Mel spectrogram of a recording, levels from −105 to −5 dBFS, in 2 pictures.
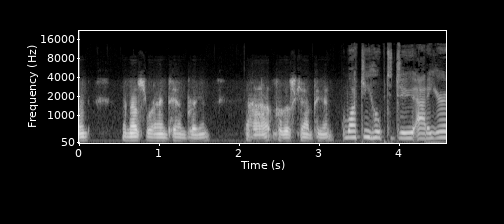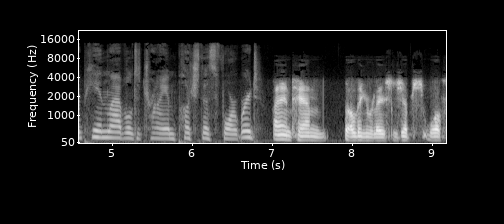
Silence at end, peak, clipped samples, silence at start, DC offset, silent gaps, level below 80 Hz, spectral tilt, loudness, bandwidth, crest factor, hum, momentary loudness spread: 0 s; -2 dBFS; under 0.1%; 0 s; under 0.1%; none; -66 dBFS; -5 dB/octave; -24 LUFS; 14 kHz; 24 dB; none; 17 LU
